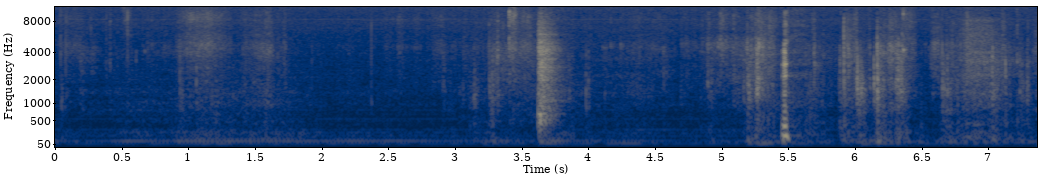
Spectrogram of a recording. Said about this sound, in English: Rustling papers.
